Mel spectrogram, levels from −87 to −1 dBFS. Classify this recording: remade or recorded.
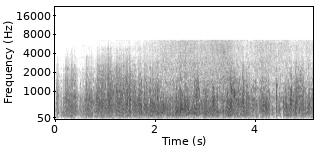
remade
